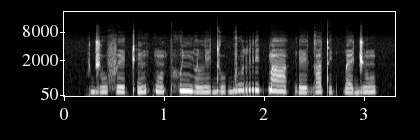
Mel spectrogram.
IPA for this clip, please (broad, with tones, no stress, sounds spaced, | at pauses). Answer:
d͡ʒ uː˨ f eː˨ kʼ ĩ˨˦ kʷ ã˨ pʰ ʊ˦ ɲ ʊ˨ l i˨ d uː˨ ɡ uː˦ r i˦ k͡p ã˦ | ɾ eː˨ ɡ a˦˨ t i˨ k͡p ɛ˨ d͡ʒ ũ˦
